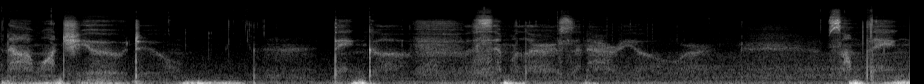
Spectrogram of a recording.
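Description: A woman whispers at a very slow pace, pausing often and at length. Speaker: ASMR artist. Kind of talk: ASMR sleep guidance. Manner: whispered. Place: home room. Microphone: studio mic.

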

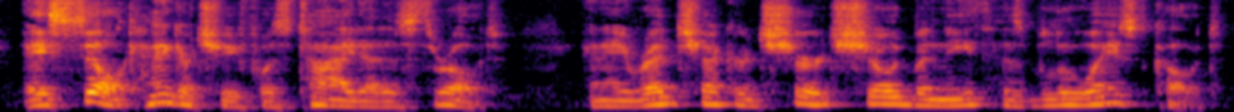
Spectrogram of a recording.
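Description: With ordinary pitch variation, the speaker uses a natural reading voice.

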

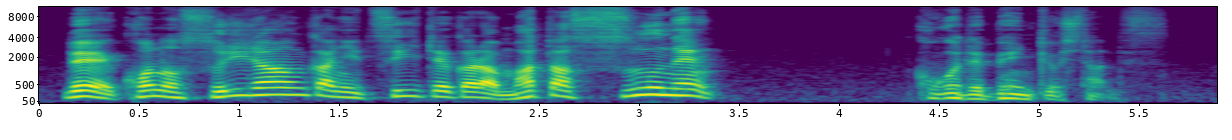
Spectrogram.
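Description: Against a quiet background, a man speaks at a moderate pace with a fairly high pitch. His voice makes very wide pitch swings and big swings in loudness. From Japan. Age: 60s. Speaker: Buddhism scholar; lecturer on Buddhism. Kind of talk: lecture. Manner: casual, many fillers. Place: home room. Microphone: phone near.

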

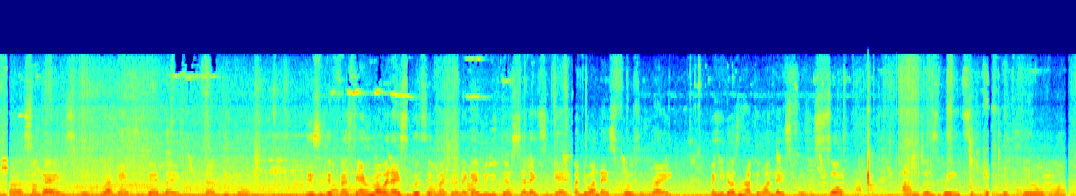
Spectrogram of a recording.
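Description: A woman talks at a very fast pace. Loud background noise is present. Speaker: food travel vlogger. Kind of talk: casual vlog chat. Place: street. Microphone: headset.

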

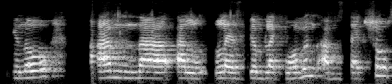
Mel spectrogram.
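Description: In a room with audible echo, a woman with a Brazilian accent speaks at a moderate pace with ordinary pitch variation. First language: Portuguese. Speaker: actor; film actor. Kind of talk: panel Q&A. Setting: video call. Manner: halting. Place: home room. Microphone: earbuds.

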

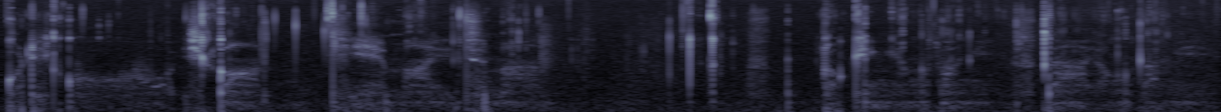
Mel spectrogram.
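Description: A woman whispering at a very slow pace, with long, frequent pauses and noticeable background noise. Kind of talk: ASMR whispered chatty talk with word repetition. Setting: studio, close microphone. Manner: whispered, soft-spoken, repetitive.

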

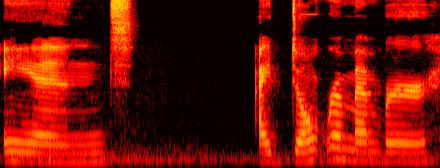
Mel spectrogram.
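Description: Against noticeable background noise, a woman with a fairly low pitch speaks in a monotone, flat intonation with a bright, sharp tone. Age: 20s. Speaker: vlogger. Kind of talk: casual vlog monologue. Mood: calm, personal storytelling. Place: home room. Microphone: webcam.

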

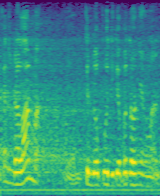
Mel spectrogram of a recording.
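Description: Audible room echo mixes with light background noise throughout the recording. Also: man. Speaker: preacher. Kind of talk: sermon. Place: church. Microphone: podium.

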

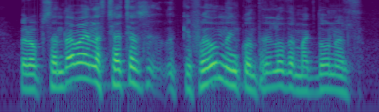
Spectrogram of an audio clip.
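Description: A man talks fairly quickly with ordinary pitch variation, the background around him quiet. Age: 50s. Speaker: toy museum owner, collector and video host; video host. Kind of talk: casual toy show-and-tell video. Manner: casual, conversational. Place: shop. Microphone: lapel.

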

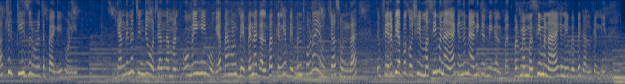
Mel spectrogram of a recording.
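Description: Over clear background music, a woman speaks in a dry sound with no echo. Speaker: news reporter. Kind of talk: street interview reporting. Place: street. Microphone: handheld.

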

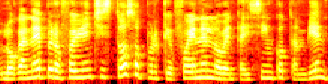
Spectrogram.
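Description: A woman with a Mexican accent speaks in a fairly high voice with lively intonation. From Mexico City. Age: 50s. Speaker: opera singer; guest. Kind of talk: interview. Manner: animated. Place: home room. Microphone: video call.

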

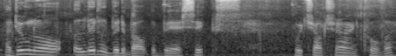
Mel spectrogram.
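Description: At a moderate pace, a man speaks with a dry sound, no echo and light background noise. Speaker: outdoor vlogger. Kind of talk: casual vlog tutorial. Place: forest. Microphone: phone near.

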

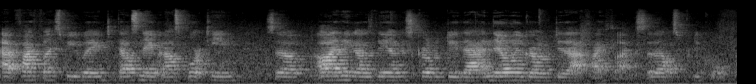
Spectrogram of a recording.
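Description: A woman talks at a very fast pace. Noticeable background noise and audible room echo are present. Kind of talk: interview answer. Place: home room. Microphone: camera far.

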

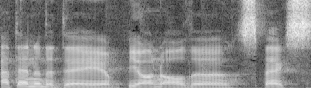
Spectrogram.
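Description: A man speaks at a fairly low pitch. His intonation stays monotone and flat. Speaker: company executive reviewing a phone. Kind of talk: interview answer. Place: office. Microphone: lapel.

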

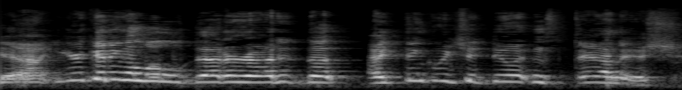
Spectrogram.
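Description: Someone rattles off lines at a very fast pace in a put-on character voice. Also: man, extremely high pitch for a man.

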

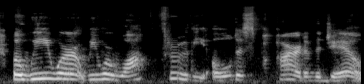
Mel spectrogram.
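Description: A woman with an American accent speaks at a moderate pace with lively intonation, over light background noise. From Chicago, west side (Little Village); Chicago. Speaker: artist and art professor; interviewee. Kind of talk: interview; interview answer. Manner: halting. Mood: reflective, warm. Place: home room.

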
